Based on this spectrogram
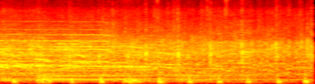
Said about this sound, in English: Now, everybody give him the biggest praise that you've given him all day. Can you do that? Come on, everybody. Clap your hands and shout to the Lord Jesus.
